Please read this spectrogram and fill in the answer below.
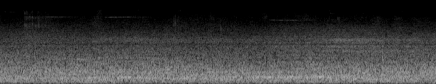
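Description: Steady, even din of a large, high-ceilinged lobby: a constant wash of noise with no distinct events.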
